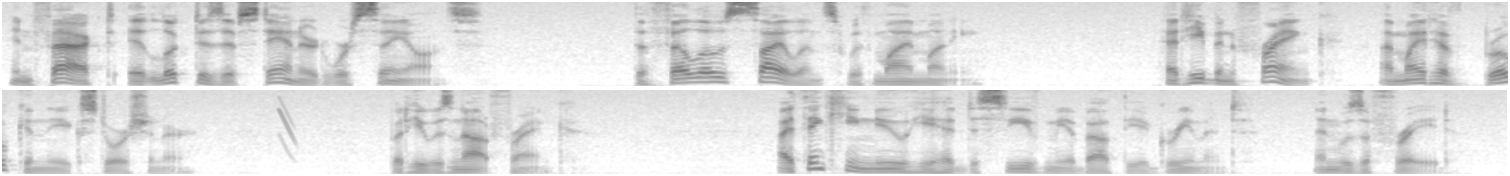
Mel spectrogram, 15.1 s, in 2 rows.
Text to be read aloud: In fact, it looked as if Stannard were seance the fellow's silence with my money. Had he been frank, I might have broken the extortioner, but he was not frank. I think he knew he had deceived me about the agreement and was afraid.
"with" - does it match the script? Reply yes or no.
yes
